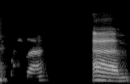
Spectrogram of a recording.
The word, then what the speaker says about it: Leala: It's Leela, right? That's how you pronounce it? Yes, Leela. First of all, thank you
